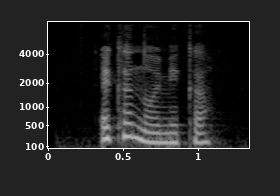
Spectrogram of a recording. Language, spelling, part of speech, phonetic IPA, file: Russian, экономика, noun, [ɪkɐˈnomʲɪkə], Ru-экономика.ogg
- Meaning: 1. economy (production and distribution and consumption) 2. economics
